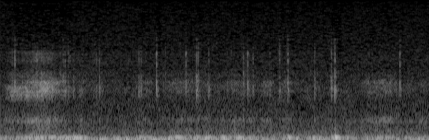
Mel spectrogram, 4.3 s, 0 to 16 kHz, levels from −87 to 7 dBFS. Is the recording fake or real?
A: fake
